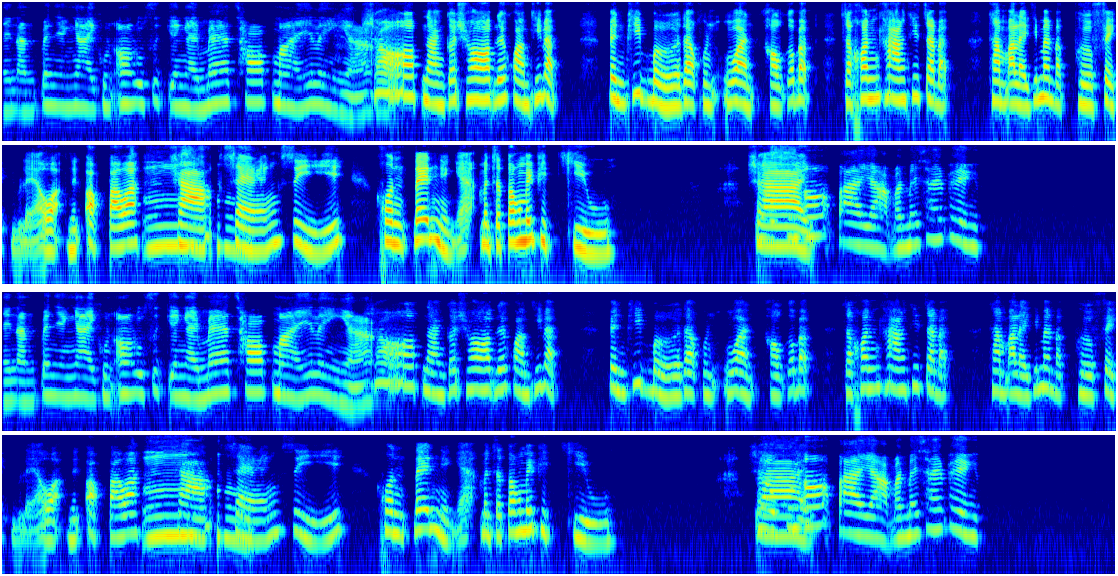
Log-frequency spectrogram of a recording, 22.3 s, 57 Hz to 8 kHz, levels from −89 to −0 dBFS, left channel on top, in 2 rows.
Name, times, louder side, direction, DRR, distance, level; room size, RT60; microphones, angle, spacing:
voice 1, 0.0-3.7 12.5-13.7 18.4-20.9, right 2 dB, 15° right, 0.4 m, -40 dB
voice 2, 3.6-5.5 6.1-8.1 8.4-9.4 9.9-12.5 12.8-14.5 14.9-17.3 18.6-19.2, left 9 dB, 80° left, 0.3 m, -32 dB
2.8 x 2.7 x 3.4 m
head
